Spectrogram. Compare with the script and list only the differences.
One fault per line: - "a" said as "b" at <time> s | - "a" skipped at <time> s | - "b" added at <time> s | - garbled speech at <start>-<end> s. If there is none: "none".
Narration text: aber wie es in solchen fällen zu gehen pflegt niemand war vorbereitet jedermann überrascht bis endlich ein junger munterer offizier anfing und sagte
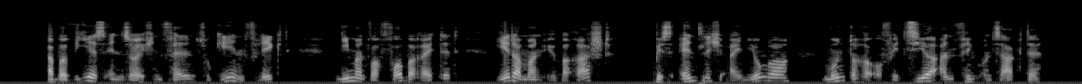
none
